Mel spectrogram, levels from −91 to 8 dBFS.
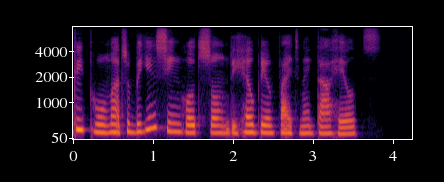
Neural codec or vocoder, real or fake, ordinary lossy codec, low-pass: codec, 16 kHz, 0.5 kbps, FunCodec, trained on Chinese and English, 25 frames a second; fake; none; none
